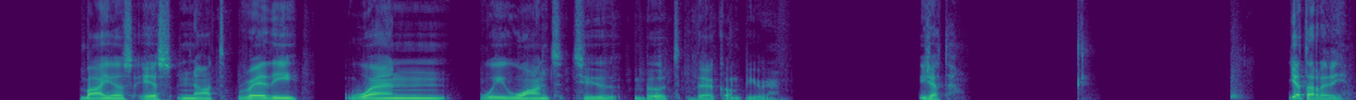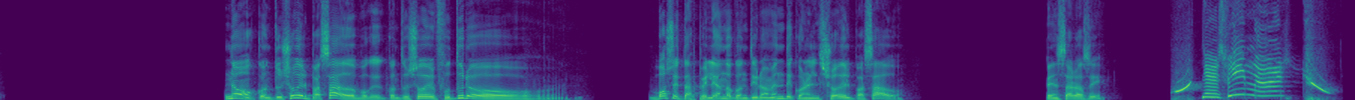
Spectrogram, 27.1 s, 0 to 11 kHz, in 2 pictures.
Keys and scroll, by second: 0.0-8.6 typing, 9.3 ctrl+s, 24.2 j.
